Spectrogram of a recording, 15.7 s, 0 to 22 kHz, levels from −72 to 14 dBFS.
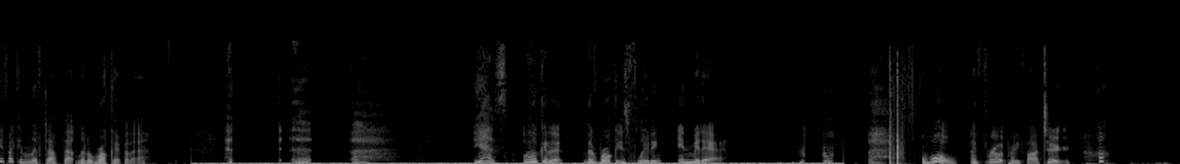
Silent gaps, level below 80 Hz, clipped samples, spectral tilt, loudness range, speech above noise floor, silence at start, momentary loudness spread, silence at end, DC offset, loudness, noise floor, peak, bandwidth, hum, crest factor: none; -28 dBFS; under 0.1%; -6.5 dB/octave; 5 LU; 33 dB; 0 s; 10 LU; 0.95 s; under 0.1%; -29 LUFS; -59 dBFS; -8 dBFS; 16 kHz; none; 20 dB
